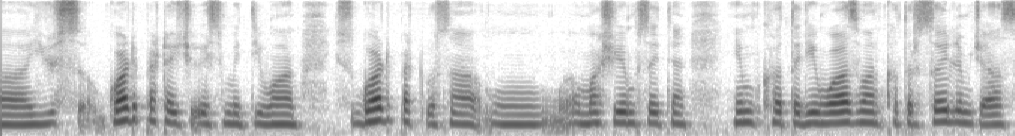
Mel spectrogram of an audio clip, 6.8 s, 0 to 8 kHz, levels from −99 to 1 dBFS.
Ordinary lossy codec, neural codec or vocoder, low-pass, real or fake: none; none; none; real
